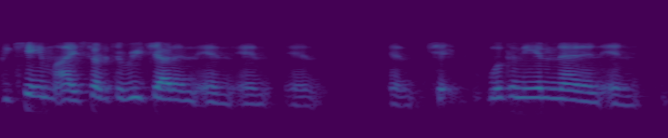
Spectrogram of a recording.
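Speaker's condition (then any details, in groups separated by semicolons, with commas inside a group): Parkinson's disease, young-onset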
